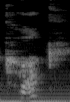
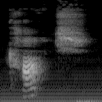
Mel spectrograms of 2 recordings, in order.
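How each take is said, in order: First: The name sounds like the word cook. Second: The name ends with a different final sound. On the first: "or Cook" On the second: "I've heard it said both ways"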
